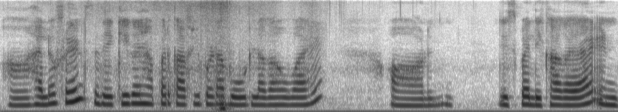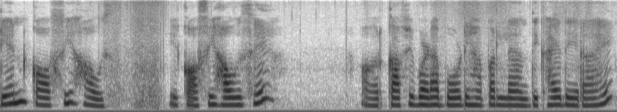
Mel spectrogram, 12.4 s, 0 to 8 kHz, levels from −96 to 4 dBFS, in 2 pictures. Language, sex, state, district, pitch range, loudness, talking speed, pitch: Hindi, female, Chandigarh, Chandigarh, 195-225 Hz, -19 LUFS, 180 wpm, 200 Hz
